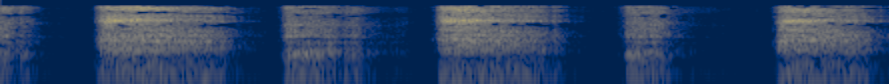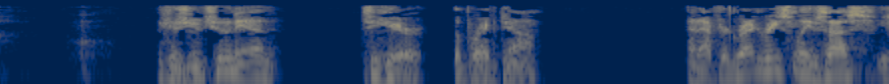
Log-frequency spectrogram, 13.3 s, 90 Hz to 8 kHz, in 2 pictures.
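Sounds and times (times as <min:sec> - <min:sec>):
deep breathing: 0:00.0 - 0:07.6
speech: 0:07.9 - 0:08.8, 0:09.4 - 0:10.8, 0:11.8 - 0:13.3.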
